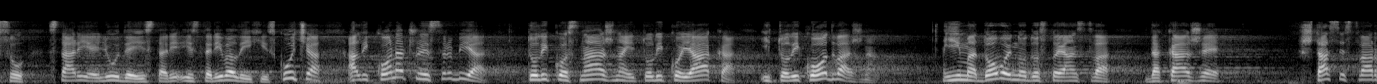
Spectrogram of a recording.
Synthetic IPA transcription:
su | st̪aɾije̞ʎuːd̪eist̪iist̪aɾiːʋaliixiskut͡ɕaː | liko̞nat͡ʃno̞je̞sr̩bija̰ | t̪o̞liko̞snaːʒnait̪o̞liko̞jaːka̰ | it̪o̞liko̞od̪ʋaːʒna̰ | iimad̪o̞ʋo̞ʎnod̪o̞st̪o̞janst̪ʋad̪akaːʒe | ʃt̪ase̞st̪ʋaːɾ

